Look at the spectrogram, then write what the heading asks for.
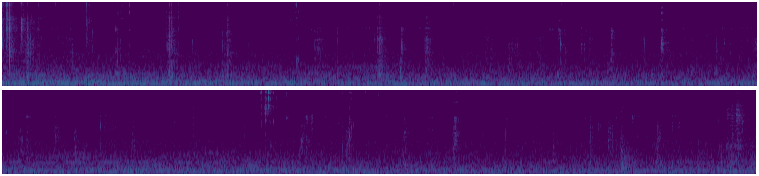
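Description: A person biting into and chewing a crispy rolled tortilla: many small crunching clicks, densest in the first few seconds, then sparser clicks as the chewing goes on.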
